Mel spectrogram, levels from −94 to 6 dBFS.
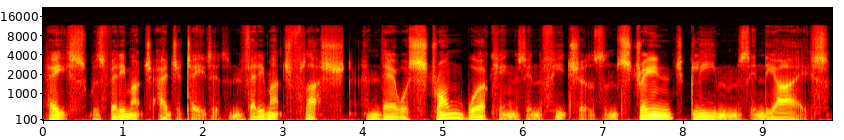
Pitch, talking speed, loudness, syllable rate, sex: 90 Hz, 145 wpm, -20 LUFS, 3.9 syllables/s, male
